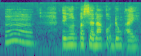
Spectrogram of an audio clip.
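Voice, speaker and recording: A woman with a Cebuano Filipino accent playing a chatty, expressive housewife in a comedy drama. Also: medium pitch, moderate pace, natural voice. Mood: gossipy. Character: chatty, easily impressed housewife and landlady.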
